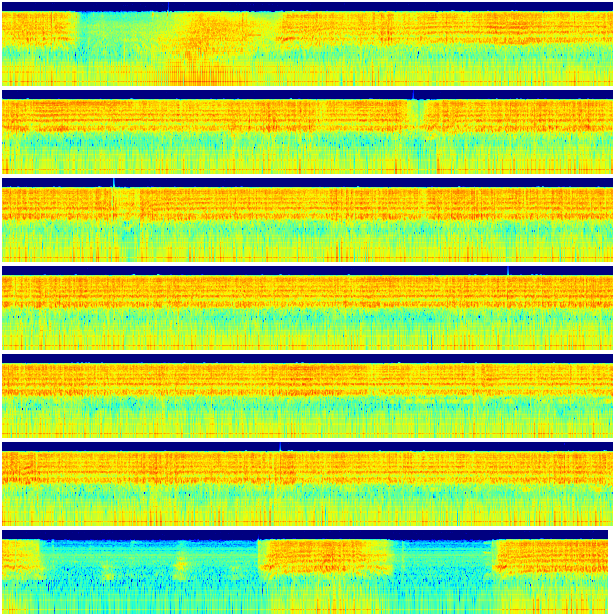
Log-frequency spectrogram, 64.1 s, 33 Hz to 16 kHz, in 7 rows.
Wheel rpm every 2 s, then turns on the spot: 80, 20, 150, 220, 230, 230, 240, 170, 220, 220, 200, 230, 240, 230, 230, 230, 230, 230, 230, 230, 230, 230, 230, 230, 230, 230, 230, 120, 0, 100, 40, 150.
0-2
